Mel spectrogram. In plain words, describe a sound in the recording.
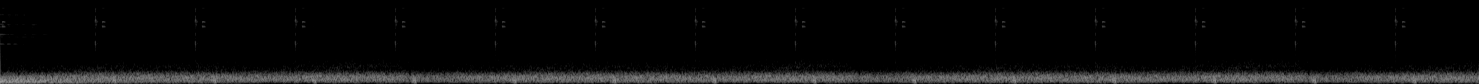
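A short electronic tick sounds once every second.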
